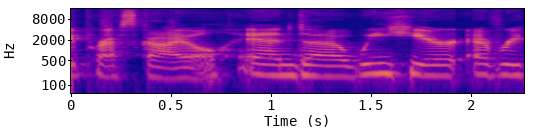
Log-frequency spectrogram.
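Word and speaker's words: Presque Isle: of them pronounces it presel which is more like the French pronunciation but you do say ale right pres guy we do say pres guyle and uh we hear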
